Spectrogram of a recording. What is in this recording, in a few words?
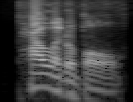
"palatable", American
